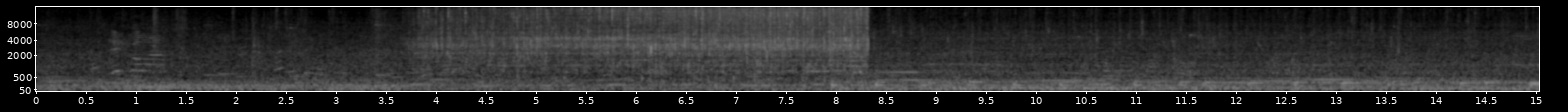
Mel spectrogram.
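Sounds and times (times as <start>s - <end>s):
fountain water running and splashing: 3.7s - 8.4s, 9.6s - 15.0s.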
